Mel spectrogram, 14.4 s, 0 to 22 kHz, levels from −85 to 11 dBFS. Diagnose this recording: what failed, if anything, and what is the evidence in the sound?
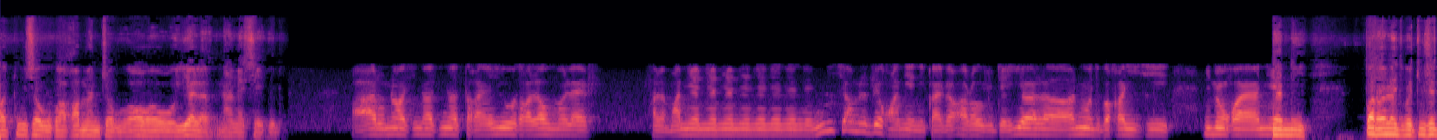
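Codec stage. The speech sounds swirly, smeared and hollow from start to finish, with blurred attacks. Nothing survives above 14.1 kHz. This is generation loss, likely from around seven repeated AAC-LC passes at 64 kbit/s. Each pass requantised on a shifted frame grid, compounding noise and spectral holes.

Capture device stage. At 2.88 s the sound abruptly turns dull and boxy, with no gap. The band stops at 3.8 kHz. Level falls about 10 dB. A new noise floor sits roughly 30 dB down. Full band returns at 12.73 s. This points to input switched to a poorer device.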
